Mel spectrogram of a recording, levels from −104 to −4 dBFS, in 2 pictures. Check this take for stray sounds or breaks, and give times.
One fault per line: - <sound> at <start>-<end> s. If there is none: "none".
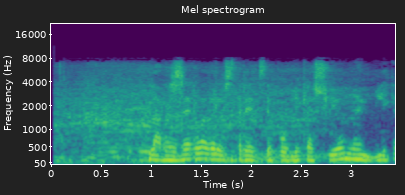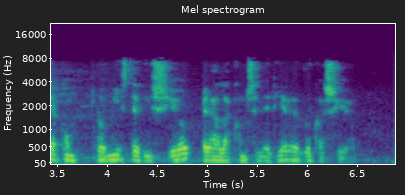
none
